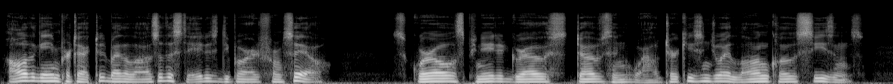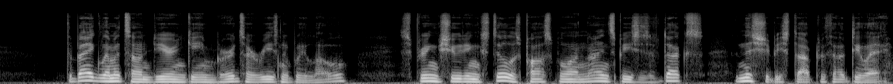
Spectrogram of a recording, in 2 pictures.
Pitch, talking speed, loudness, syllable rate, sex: 125 Hz, 180 wpm, -17 LUFS, 5.2 syllables/s, male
